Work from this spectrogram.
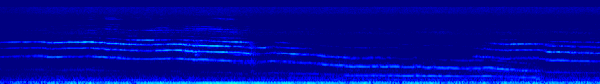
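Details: Two pet cats meowing to each other indoors while food is being prepared: one long, drawn-out meow that slides slowly downward for several seconds, then a brief rising call near the end, over a steady low hum.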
